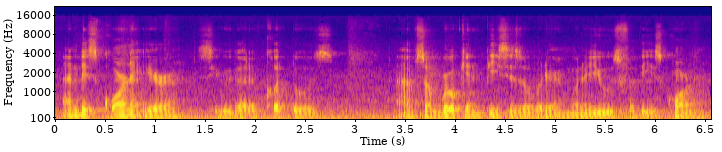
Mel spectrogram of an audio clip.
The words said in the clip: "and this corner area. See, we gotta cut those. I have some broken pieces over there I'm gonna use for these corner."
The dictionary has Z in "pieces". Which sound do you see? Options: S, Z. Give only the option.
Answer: Z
